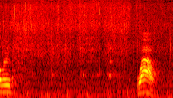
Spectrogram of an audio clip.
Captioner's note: wok sizzles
